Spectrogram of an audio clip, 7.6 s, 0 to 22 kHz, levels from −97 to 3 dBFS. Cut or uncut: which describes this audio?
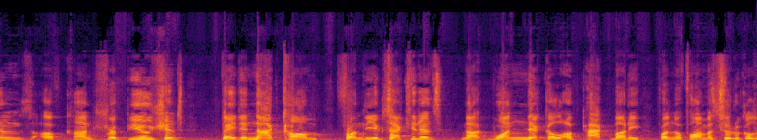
uncut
